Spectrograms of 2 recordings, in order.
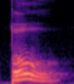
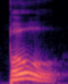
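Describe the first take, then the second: No difference in how they are said.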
